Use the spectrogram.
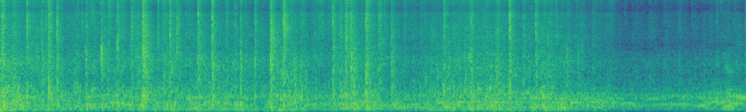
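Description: Pigeons cooing and fluttering nearby, a steady murmur of calls with scattered clicks and rustles throughout.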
